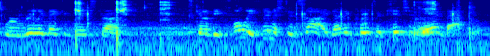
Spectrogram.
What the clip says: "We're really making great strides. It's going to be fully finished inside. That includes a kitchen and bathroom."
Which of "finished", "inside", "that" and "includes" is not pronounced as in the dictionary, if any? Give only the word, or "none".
none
